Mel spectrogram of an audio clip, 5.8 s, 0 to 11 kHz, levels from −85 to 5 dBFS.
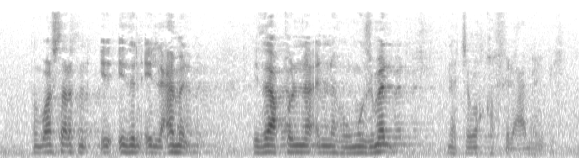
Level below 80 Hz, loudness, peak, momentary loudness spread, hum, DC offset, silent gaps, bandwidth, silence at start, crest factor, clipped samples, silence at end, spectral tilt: -68 dBFS; -34 LUFS; -10 dBFS; 19 LU; none; under 0.1%; none; 8.4 kHz; 0 s; 26 dB; under 0.1%; 0 s; -5.5 dB/octave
